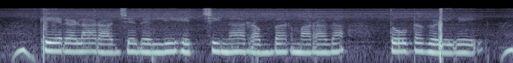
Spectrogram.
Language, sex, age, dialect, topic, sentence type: Kannada, female, 36-40, Mysore Kannada, agriculture, statement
